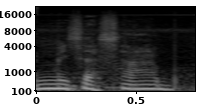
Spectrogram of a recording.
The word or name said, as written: masasabu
